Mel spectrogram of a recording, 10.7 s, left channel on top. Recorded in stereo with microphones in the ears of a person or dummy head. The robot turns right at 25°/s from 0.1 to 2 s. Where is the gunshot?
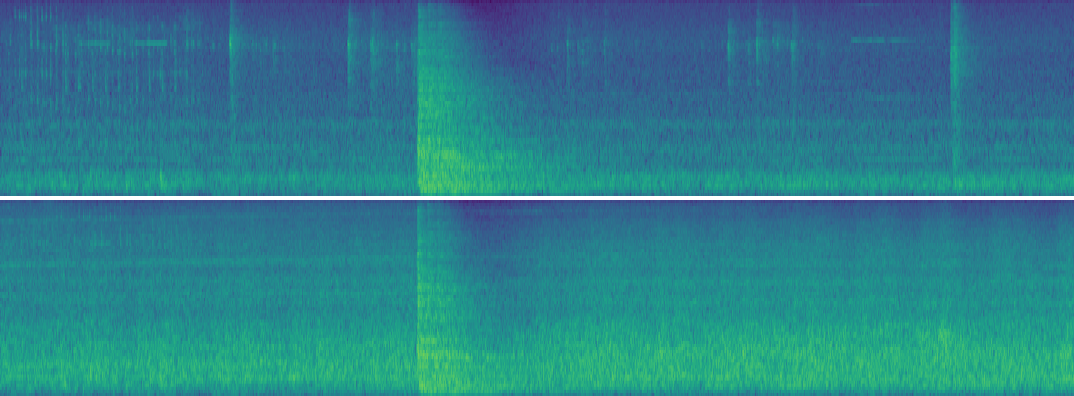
65° right (ahead or behind), 1.5 m.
